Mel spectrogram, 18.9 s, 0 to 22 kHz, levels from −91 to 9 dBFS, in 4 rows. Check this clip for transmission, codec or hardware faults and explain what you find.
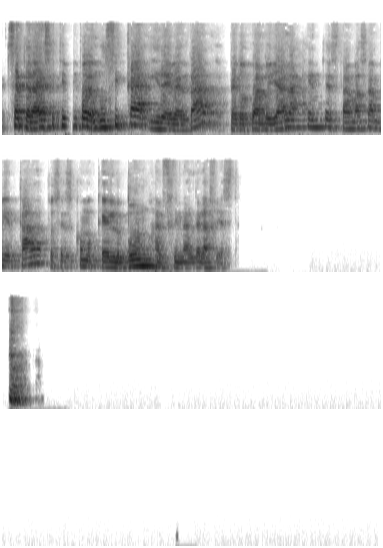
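No faults detected here.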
